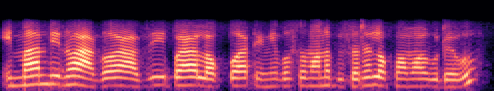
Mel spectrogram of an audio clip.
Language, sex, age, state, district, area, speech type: Assamese, female, 30-45, Assam, Dhemaji, rural, conversation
